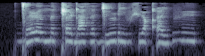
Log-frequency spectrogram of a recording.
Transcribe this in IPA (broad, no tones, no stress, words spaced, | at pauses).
ɡ͡ǀəɭəlnə ǁəɖazə ɡ͡ǀy ɽivʃyqʼi | vy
